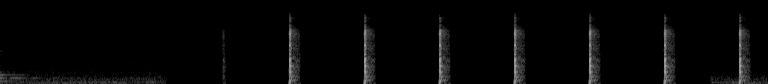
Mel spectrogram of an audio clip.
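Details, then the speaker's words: Simulated newborn resuscitation case drill: baby not breathing after 30 seconds of ventilation; sharp regular taps at about 80 per minute tapping out the heart rate, below 100; neonatal bradycardia. "rate 80 per minute heart rate less than 100 and the baby is not breathing"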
